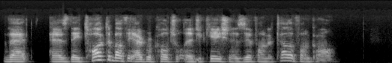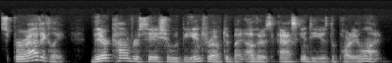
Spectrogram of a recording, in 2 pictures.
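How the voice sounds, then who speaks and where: A man with a mellow, relaxed voice presents a prepared history lecture. He speaks in a deliberate, storytelling way at a middling pitch. The sound is a little dull, as on a video call. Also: slightly rough. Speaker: presenter giving a history talk. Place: online video meeting.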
